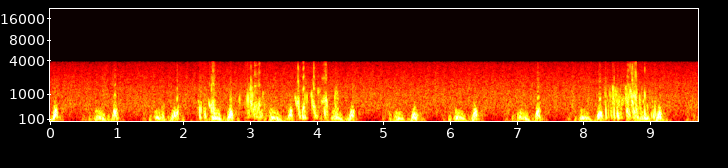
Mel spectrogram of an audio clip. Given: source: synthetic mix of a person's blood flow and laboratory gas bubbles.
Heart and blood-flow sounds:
Doppler ultrasound of blood flow; precordium
1.67-1.72 s: bubbles
1.88-1.97 s: bubbles
2.19-2.54 s: bubbles
2.82-2.87 s: bubbles
2.92-3.33 s: bubbles
3.65-4.20 s: bubbles
4.26-4.34 s: bubbles
8.29-9.12 s: bubbles
From the record:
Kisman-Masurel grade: 232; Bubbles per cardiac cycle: several, 3 to 8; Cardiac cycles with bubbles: 50 to 99%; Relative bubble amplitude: moderate (0.250 to 0.450); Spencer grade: 3 (all of the cardiac periods contain showers or single bubble signals, but not dominating or overriding the cardiac motion signals); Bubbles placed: only in the low amplitude regions of the cardiac cycle

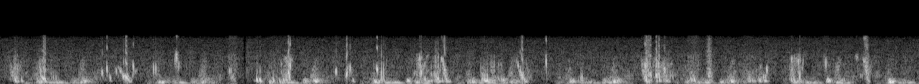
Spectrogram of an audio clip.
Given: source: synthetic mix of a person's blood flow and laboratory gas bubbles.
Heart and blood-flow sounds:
Doppler ultrasound of blood flow; precordium
0.07-0.26 s: bubbles
0.36-0.60 s: bubbles
0.98-1.38 s: bubbles
1.51-1.60 s: bubbles
1.73-1.83 s: bubbles
2.27-2.38 s: bubbles
2.53-2.65 s: bubbles
2.69-2.95 s: bubbles
3.32-3.40 s: bubbles
3.44-3.58 s: bubbles
3.74-3.88 s: bubbles
4.14-4.54 s: bubbles
4.79-5.04 s: bubbles
5.14-5.30 s: bubbles
5.43-5.50 s: bubbles
5.79-5.87 s: bubbles
6.40-6.76 s: bubbles
6.87-6.99 s: bubbles
7.04-7.16 s: bubbles
7.42-7.71 s: bubbles
7.88-8.04 s: bubbles
8.22-8.30 s: bubbles
8.55-8.77 s: bubbles
From the record:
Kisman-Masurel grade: 243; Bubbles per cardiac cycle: several, 3 to 8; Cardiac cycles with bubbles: 100%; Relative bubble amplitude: loud (0.450 to 0.775); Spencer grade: 3 (all of the cardiac periods contain showers or single bubble signals, but not dominating or overriding the cardiac motion signals); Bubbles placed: only in the low amplitude regions of the cardiac cycle

